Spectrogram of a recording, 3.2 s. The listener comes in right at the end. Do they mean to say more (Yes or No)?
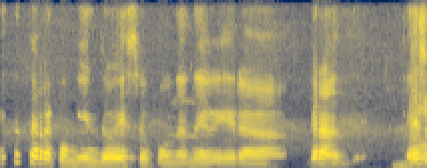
No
